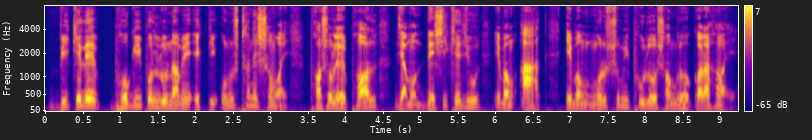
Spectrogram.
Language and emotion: Bengali, neutral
